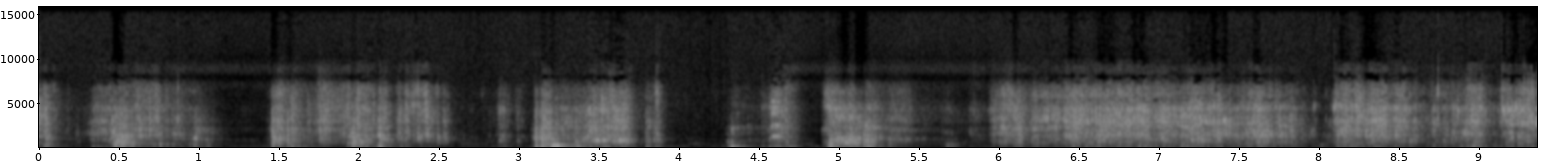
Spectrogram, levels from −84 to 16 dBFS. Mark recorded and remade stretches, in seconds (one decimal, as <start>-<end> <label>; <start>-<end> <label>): 0.0-0.8 recorded; 0.8-1.9 remade; 1.9-4.7 recorded; 4.7-6.2 remade; 6.2-9.4 recorded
